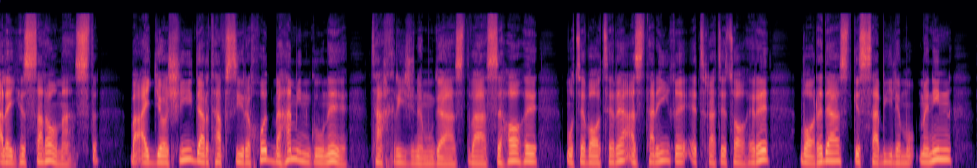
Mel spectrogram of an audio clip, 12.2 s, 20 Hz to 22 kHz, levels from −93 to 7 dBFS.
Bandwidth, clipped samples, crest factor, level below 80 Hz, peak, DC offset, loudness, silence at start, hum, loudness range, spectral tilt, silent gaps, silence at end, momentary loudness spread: 16 kHz; under 0.1%; 20 dB; -60 dBFS; -2 dBFS; under 0.1%; -21 LUFS; 0 s; none; 1 LU; -4.5 dB/octave; none; 0.35 s; 8 LU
